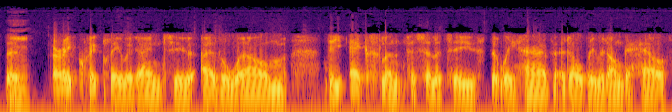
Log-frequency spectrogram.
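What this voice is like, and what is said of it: English accent. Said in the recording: “I can hear you've got an English accent”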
